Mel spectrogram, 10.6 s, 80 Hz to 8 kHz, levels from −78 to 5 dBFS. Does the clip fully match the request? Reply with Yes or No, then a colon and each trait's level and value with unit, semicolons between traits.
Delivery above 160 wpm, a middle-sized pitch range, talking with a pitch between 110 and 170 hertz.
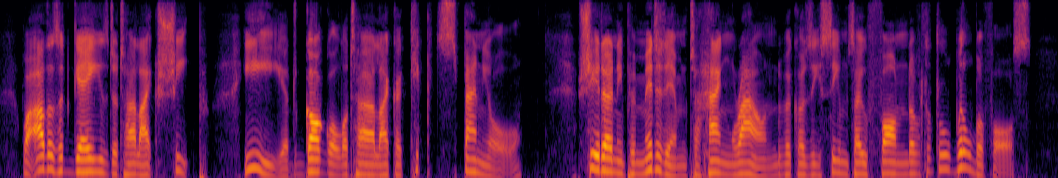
Yes: average, 185 wpm; average, 4.3 semitones; low, 135 Hz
